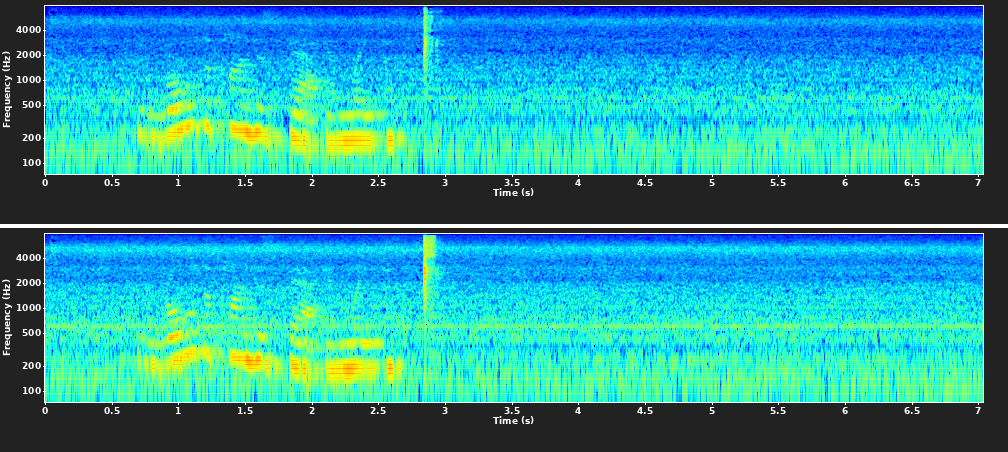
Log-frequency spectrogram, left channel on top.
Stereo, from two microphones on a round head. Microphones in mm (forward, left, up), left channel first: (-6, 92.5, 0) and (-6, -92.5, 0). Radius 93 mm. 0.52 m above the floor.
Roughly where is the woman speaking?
Right.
